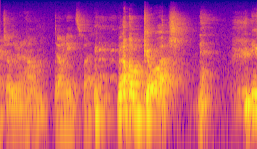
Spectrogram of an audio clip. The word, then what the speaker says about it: Sweat: Yeah, his last name is Sweat. Is it pronounced Sweat? Yes, it is.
